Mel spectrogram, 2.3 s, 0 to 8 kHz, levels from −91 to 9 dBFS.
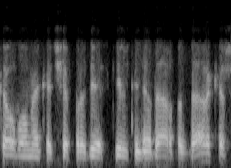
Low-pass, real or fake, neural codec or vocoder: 7.2 kHz; real; none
